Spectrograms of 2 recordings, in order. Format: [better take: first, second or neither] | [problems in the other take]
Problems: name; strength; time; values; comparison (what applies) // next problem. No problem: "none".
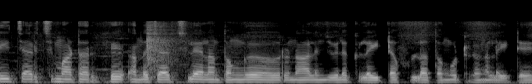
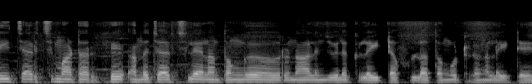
second | background sound (Clapping); 9 dB below the speech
